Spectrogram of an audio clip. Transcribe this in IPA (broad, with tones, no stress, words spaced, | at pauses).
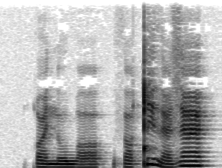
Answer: qʷe˩no˩wɒ˩ | θɒ˩ǃi˥ðæ˩zæ˥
